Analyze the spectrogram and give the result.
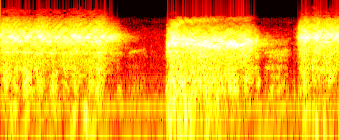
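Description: Three forceful, hissing exhales, each lasting about a second with short pauses between, controlled breaths pushed out through the teeth during a flurry of punches. No talking.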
